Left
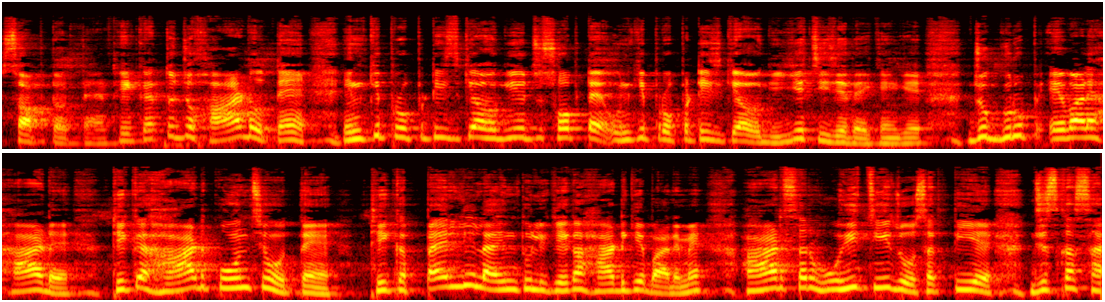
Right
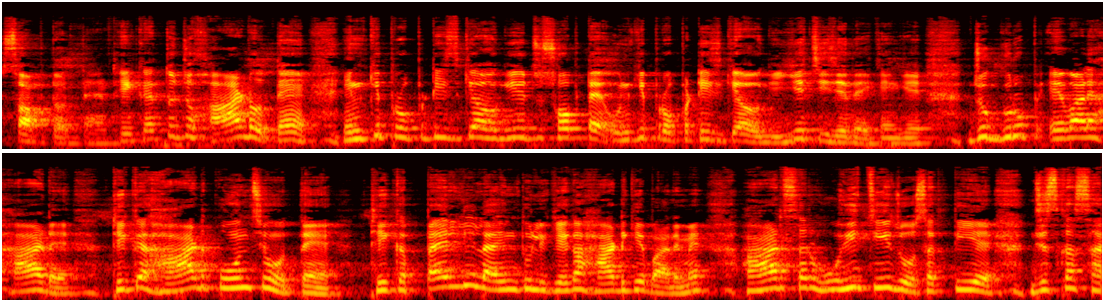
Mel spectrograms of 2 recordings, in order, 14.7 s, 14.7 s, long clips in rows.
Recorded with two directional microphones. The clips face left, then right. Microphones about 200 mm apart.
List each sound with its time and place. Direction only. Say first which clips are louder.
0.1 s speech: left 3 dB; 40° left (ahead or behind); by 2.0 s 25° left (ahead or behind)
2.2 s speech: left 5 dB; 40° left (ahead or behind)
